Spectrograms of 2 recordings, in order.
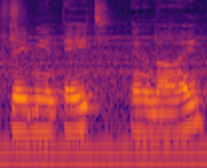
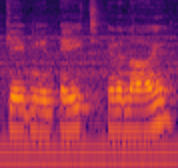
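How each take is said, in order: Both takes have the same delivery.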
